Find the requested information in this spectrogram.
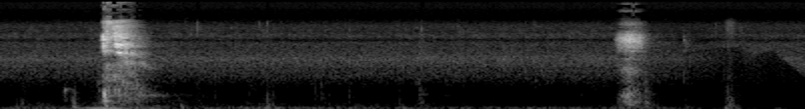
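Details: Two loud, explosive sneezes with quiet breathing between over a steady hum, during a series of sneezes that are bigger and louder than usual while the nose has been bothering the person recently, cause unknown.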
